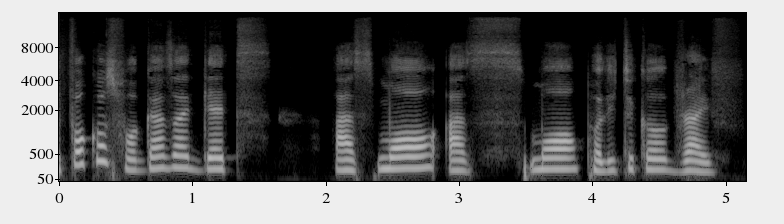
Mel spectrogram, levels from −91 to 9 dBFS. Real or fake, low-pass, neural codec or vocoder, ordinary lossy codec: fake; 14.4 kHz; autoencoder, 48 kHz, 32 numbers a frame, DAC-VAE, trained on Japanese speech; AAC, 64 kbps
